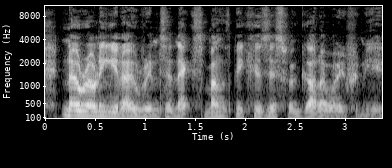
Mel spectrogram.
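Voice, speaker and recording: A man speaks at a moderate pace with noticeable background noise audible throughout. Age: 60s. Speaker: former CEO, writer. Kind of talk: casual talk to camera. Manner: witty, conversational.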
